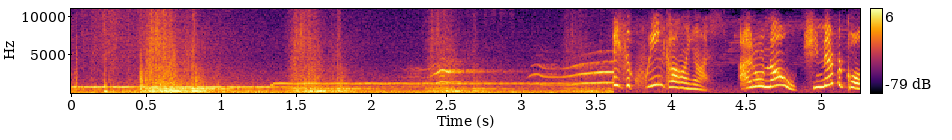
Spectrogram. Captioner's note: owl flies away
